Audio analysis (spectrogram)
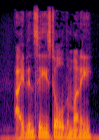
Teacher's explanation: If you stress I I didn't say he stole the money, it implies someone else said it.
